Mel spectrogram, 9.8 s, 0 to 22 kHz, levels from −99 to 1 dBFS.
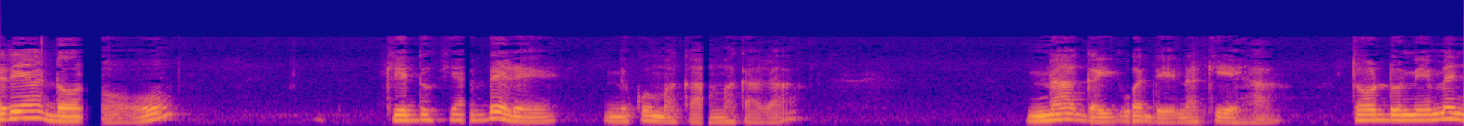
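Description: Speech coded at a low bitrate throughout, which points to a bitrate around 32 kbps, most likely through low-delay AAC (AAC-ELD) compression; at this low bitrate the sound is plainly rough and grainy, with noise filling the gaps between harmonics. AAC frame loss with muting follows: lost frames were decoded as silence, and the overlapping windows fade the sound out and back in, leaving soft-edged holes at 0.53–0.69 s, 3.08–3.16 s and 4.67–4.74 s and a brief dip at 7.52–7.56 s.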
